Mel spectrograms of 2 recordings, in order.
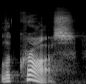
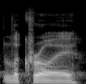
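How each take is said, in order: First: The name ends with an 'oss' sound. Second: The name ends with an 'oy' sound. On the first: The speaker calls it wrong. "you're supposed to pronounce it lacrosse" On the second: The speaker calls it right. "LaCroix like enjoy"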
